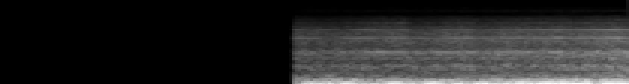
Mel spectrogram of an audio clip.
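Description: A jet engine roars with a deep, steady rumble.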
